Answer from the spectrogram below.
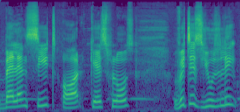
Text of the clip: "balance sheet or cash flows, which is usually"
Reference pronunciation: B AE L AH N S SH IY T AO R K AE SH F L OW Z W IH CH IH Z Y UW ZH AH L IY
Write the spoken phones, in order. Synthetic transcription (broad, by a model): B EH L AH N S IY T AO R K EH S F L OW Z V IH CH IH Z Y UW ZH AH L IY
